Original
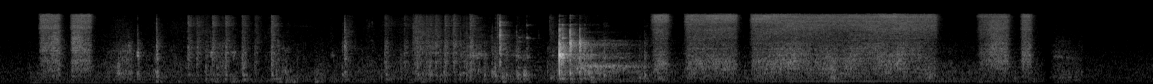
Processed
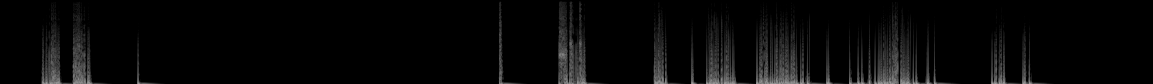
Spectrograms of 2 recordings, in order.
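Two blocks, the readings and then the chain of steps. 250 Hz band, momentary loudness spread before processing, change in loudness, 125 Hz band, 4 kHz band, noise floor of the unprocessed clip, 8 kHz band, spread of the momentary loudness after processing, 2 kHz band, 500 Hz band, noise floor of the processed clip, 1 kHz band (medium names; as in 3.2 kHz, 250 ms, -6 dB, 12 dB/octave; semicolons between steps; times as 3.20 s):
+8.0 dB, 16 LU, -8.5 dB, +17.5 dB, -15.0 dB, -60 dBFS, -20.5 dB, 13 LU, -16.0 dB, -1.5 dB, under -85 dBFS, -10.0 dB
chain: thinning echo 60 ms, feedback 78%, high-pass 230 Hz, level -19 dB; Schmitt trigger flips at -24 dBFS; trim +3.5 dB; Opus 24 kbps 48 kHz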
